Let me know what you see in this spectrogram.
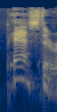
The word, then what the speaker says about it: pasta: That is how they say it in England. Pasta.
